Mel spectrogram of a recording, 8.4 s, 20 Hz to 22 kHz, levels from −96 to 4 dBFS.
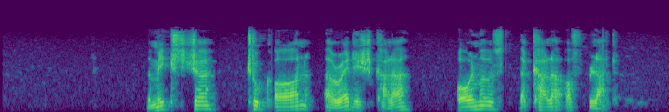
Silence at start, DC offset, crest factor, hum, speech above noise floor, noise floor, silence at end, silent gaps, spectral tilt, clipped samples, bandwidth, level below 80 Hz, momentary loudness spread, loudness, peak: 1.85 s; under 0.1%; 18 dB; none; 51 dB; -69 dBFS; 0.65 s; none; -3 dB/octave; under 0.1%; 7.8 kHz; -62 dBFS; 10 LU; -18 LUFS; 0 dBFS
